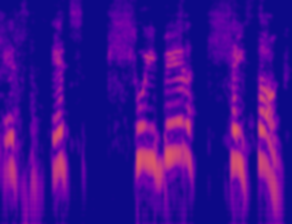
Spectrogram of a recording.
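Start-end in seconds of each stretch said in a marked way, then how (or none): 1.3-2.9 Llwybr Llaethog said very slowly, Welsh ll sounds. Shown as a demonstration. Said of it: "Listen carefully".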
